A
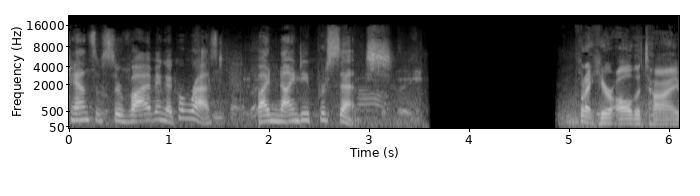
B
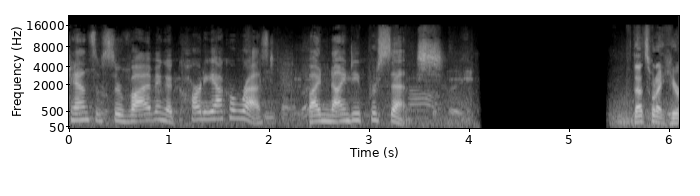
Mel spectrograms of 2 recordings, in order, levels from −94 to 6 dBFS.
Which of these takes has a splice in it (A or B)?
A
